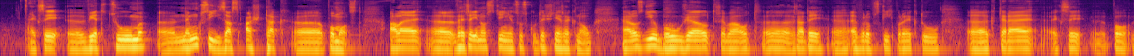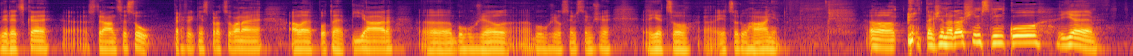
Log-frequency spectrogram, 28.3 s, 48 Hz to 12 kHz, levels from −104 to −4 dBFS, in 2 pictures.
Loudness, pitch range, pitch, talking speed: -20 LUFS, 105-120 Hz, 110 Hz, 105 wpm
